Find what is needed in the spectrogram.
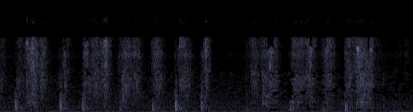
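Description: Felt-tip marker writing on paper: faint, short scratching strokes, about three to four a second.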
